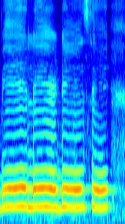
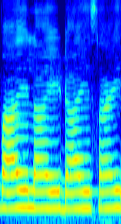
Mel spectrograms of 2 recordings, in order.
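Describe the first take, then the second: First: Each word ends in a plain, steady 'e' vowel. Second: Each word ends in a gliding 'ai' vowel. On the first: The speaker calls it right. "हमें rule पता है तभी तो हमने इनको पढ़ा है" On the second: The speaker calls it wrong. "अगर हमें रूल नहीं पता होता हो सकता हम पढ़ते"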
